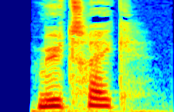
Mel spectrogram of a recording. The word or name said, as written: møtrik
